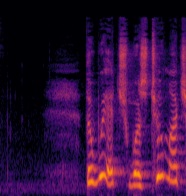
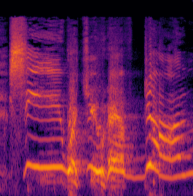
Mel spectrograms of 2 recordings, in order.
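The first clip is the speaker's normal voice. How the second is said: high, loud, slow shriek of a melting witch; melting witch screaming at Dorothy in panic; 5 dB louder than usual. A narrator's reading. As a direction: scream it in terror. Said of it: "she screamed".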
